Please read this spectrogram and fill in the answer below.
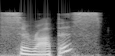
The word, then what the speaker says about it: Serapis: And another thing that I read in 36 Faces was about the association of this Deccan with Serapis. Is that the right pronunciation? – Oh, yeah, So, and the idea that, you know, solar, but also connected with Osiris and the underworld.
